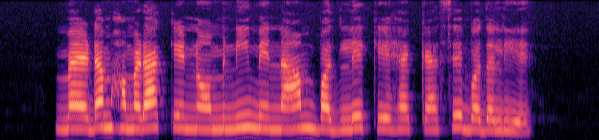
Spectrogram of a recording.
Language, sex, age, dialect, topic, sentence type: Magahi, female, 41-45, Southern, banking, question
